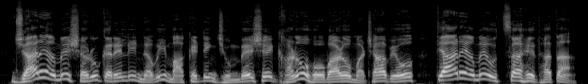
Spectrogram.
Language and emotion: Gujarati, happy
